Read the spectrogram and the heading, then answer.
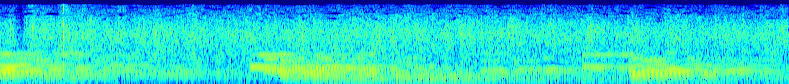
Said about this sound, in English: Now clap your hands to the Lord before you're seated.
